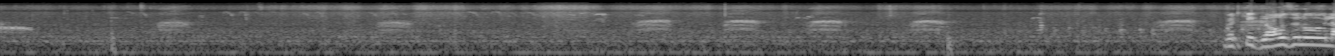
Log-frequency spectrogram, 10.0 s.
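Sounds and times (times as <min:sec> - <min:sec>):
short bird calls: 0:00.0 - 0:00.4, 0:01.1 - 0:01.9, 0:02.8 - 0:09.1
background hiss and hum: 0:00.0 - 0:10.0.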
